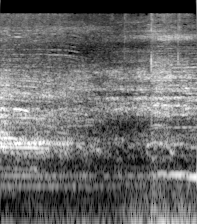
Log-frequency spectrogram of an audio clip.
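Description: Live symphonic black metal band through a club PA: a long held note fades over the first second, then the band's low bass and music come back in near the end.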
